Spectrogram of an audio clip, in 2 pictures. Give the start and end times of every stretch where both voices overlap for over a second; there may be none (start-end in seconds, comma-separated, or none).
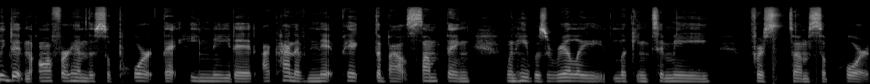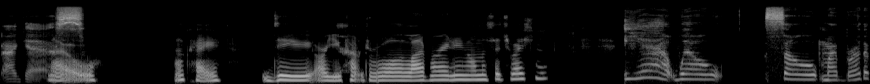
none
